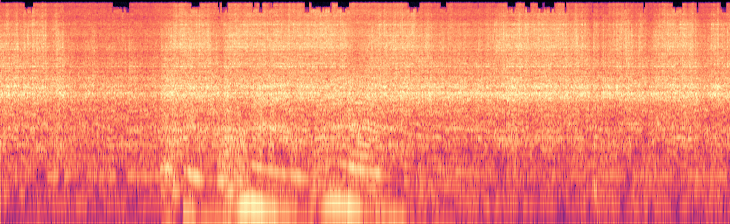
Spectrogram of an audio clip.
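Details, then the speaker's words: Failing turbocharger: engine starts with rising tones, then idles under a loud hissing, rattly rush; turbo not spinning properly, whines when revved, with heavy exhaust smoke from oil getting through; needs replacing. "we hear that noise, that's the fan inside there, and so it's clearly not spinning properly. It works a little bit now, but if you rev it up, you're going to hear it whine again."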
